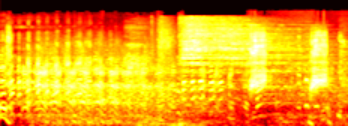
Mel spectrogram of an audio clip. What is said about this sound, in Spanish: Y el pato dice, cuá, cuá.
